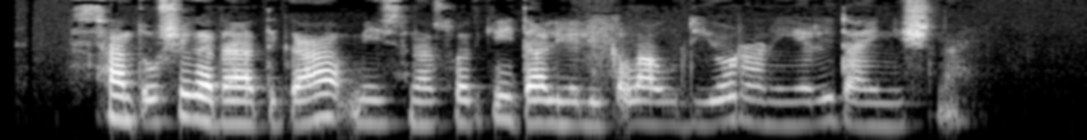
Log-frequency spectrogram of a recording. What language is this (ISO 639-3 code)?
kat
